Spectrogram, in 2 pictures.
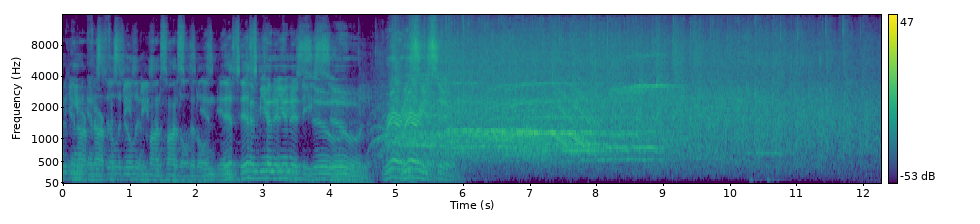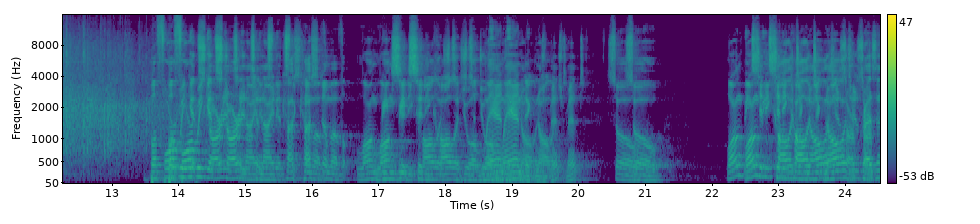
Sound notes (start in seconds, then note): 6.2 crowd applauding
